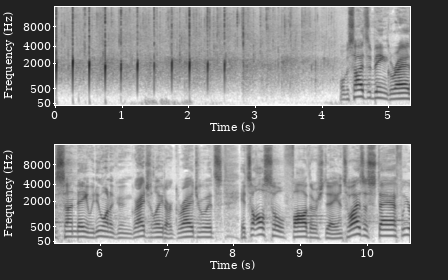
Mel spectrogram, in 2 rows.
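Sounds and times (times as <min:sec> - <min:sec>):
sparse audience clapping at a Grad Sunday gathering: 0:00.0 - 0:04.3
speech: 0:04.3 - 0:10.6.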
